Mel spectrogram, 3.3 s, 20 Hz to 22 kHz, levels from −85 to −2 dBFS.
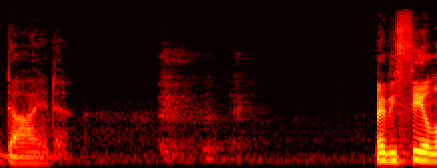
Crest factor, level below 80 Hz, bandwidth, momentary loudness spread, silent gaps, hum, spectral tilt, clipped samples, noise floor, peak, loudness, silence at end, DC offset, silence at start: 24 dB; -88 dBFS; 18.5 kHz; 27 LU; none; none; -5 dB/octave; under 0.1%; -70 dBFS; -8 dBFS; -29 LUFS; 0 s; under 0.1%; 0.05 s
